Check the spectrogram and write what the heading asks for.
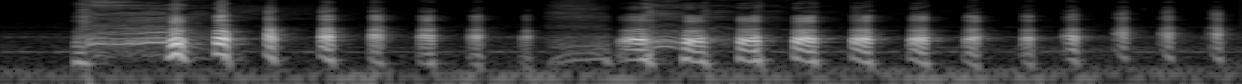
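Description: A person laughing in a long run of short pulses, about four a second, loudest in the first second and then trailing off.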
